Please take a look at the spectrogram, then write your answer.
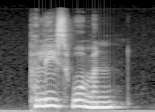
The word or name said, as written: policewoman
